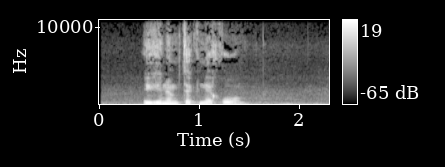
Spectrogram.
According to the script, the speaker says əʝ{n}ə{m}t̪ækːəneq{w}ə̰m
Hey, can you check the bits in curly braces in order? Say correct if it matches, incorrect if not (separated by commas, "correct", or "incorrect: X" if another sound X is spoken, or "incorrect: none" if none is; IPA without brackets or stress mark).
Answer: correct, correct, correct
